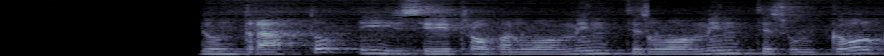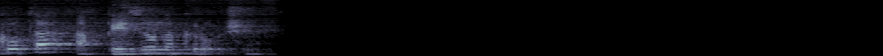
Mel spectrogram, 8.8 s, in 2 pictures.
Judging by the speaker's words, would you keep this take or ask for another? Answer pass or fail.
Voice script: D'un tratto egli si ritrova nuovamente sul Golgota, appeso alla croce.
fail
